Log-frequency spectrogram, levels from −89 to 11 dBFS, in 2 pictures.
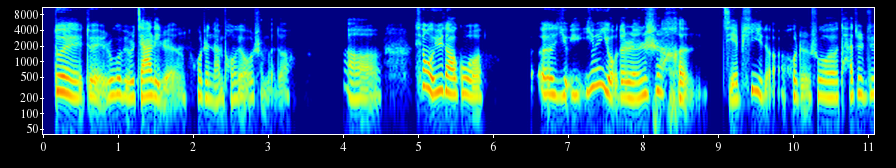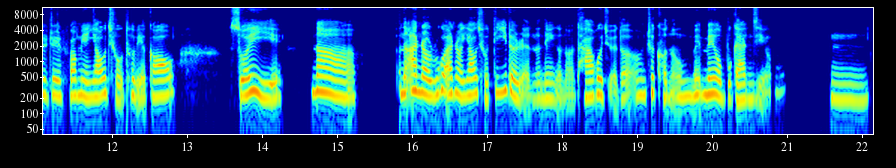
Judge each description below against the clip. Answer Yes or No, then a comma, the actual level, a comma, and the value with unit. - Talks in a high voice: Yes, high, 225 Hz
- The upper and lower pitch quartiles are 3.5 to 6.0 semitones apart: No, average, 3.1 semitones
